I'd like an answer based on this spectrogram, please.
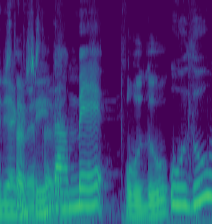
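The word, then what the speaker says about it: ho du: O du hauria de ser udu, d'acord? Que és diferent que duro, per exemple. I si jo diguera eudu, estaria bé?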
